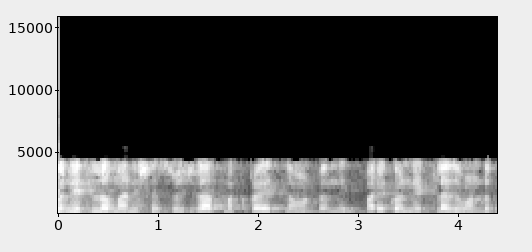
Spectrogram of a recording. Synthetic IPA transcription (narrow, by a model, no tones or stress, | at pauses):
konːiʈːɐlo̞ːmɐnuʂusɾud͡ʒɾaːt̪mɐkɐpɾɐjɐt̪nɐmuɳʈund̪imɐɾikonːiʈlɐɐd̪iuɳɖɐd̪u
